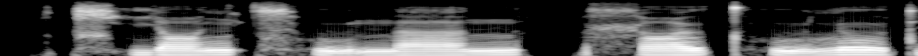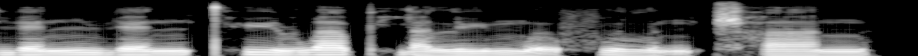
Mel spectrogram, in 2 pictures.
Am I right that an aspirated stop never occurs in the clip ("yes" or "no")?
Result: no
